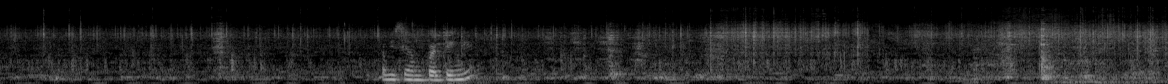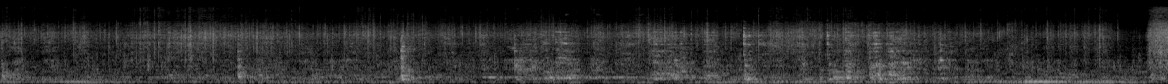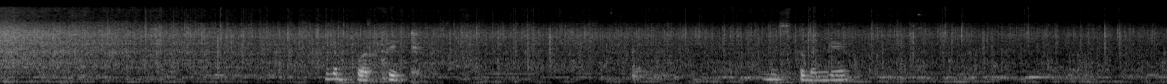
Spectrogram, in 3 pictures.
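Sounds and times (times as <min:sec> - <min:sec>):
batter sizzling in oil: 0:00.0 - 0:35.0
spatula scraping and tapping: 0:05.4 - 0:07.3, 0:16.8 - 0:21.3.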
